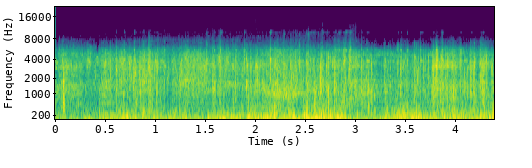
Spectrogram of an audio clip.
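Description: Mountain bike descending fast over loose shale and rock: tyres crunching and stones clattering, many irregular knocks and rattles from the bike taking the hits, over a steady rumble of wind buffeting the microphone.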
